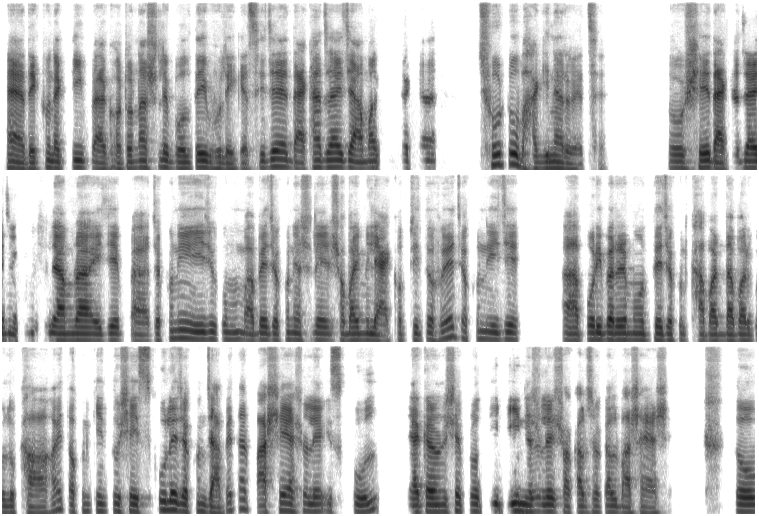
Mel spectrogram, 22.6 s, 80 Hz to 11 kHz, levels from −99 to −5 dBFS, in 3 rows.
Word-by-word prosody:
হ্যাঁ, 125 -2 +6
দেখুন, 125 +4 +1
একটি 130 +3 -5 0.2
আ - - +3
ঘটনা 125 +4 -2
আসলে 140 +3 -1
বলতেই 120 +3 +3
ভুলে 115 -1 -2
গেছি। - - -5
যে 150 - +6 0.2
দেখা 115 +5 +3
যায় 140 0 +5
যে - - +5
আমার 130 +2 -1 0.3
একটা 135 +2 -10 0.6
ছোট 190 +1 0 0.2
ভাগিনা 120 0 0
রয়েছে। 100 -1 -8 0.7
তো 130 - -10 0.2
সে 135 - +2
দেখা 115 +1 +5
যায়, 130 0 +8
যখন 190 - -8
আসলে 130 0 0
আমরা 125 0 +3 0.2
এই - - -1
যে, 130 - +3 0.2
আ - - -2 0.2
যখনই 155 +5 -3 0.2
এইরকমভাবে, 135 -3 -2
যখনই 130 +1 -4
আসলে 125 +2 -5 0.2
সবাই 125 0 +1
মিলে 125 -1 +2
একত্রিত 125 +3 -9
হয়ে, 160 +4 +1
যখন 145 0 -8
এই 135 - -1
যে 140 - +2 0.5
আ - - +2 0.2
পরিবারের 130 -1 +4
মধ্যে 125 0 -1
যখন 125 +1 -6
খাবার 120 0 0
দাবারগুলো 120 0 -1
খাওয়া 110 -1 -2
হয়, 170 +5 -3
তখন 145 - -6
কিন্তু 145 0 -5
সে 145 - 0
স্কুলে 165 +4 +2
যখন 140 +2 -2
যাবে, 110 +4 +2
তার 185 -1 -2
পাশে 125 +5 +3
আসলে 140 0 -1 0.2
স্কুল। 135 -1 -1 0.4
যার 130 0 +5
কারণে 135 0 +5
সে 150 - +2
প্রতিদিন 145 - 0
আসলে 135 +1 +2
সকাল, 120 0 -2
সকাল 125 0 -3
বাসায় 110 0 -1
আসে। 105 - -4 0.7
তো 140 - -1
130 Hz, 180 wpm, -26 LUFS, 120-140 Hz, 0.7 s, যায়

